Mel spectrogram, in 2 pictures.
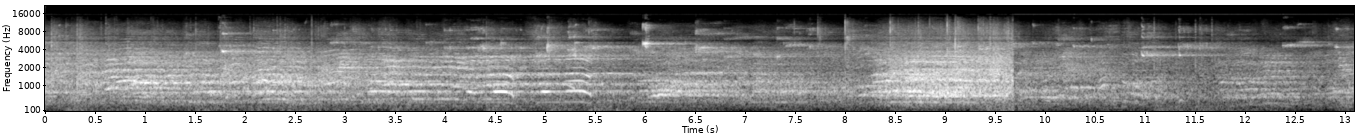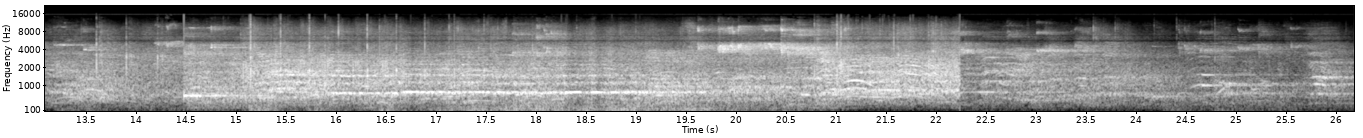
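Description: Live sound of an indoor high-school basketball game in a gym: spectators' voices and shouts, with a basketball bouncing on the hardwood floor. The sound changes abruptly several times where game clips are cut together.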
